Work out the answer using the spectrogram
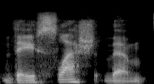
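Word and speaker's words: They/Them: I'm sorry, it is pronounced They Slash Them.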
